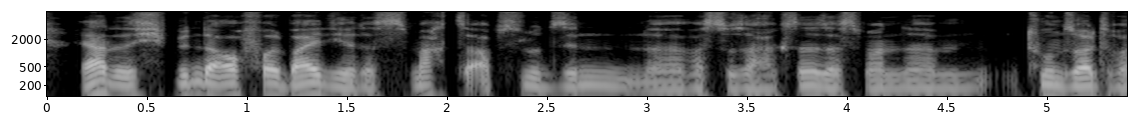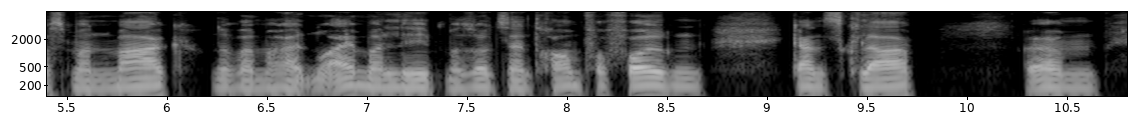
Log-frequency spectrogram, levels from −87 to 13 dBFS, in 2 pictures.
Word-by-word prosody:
ja, - - +7
d 100 - 0
ich 100 - 0
bin 110 +2 -4
da - - +7
auch 105 0 +4
voll 110 - +3
bei 105 +2 +6
dir. 90 -4 -2
Das 85 0 -4
macht - - -5
absolut 95 -3 -4
Sinn, 90 -3 -6
äh, 80 +1 -6
was 85 0 -4
du - - -3
sagst, 80 -1 -5
ne, 100 0 +1
dass 85 -1 -2
man, 85 0 -5
ähm, 85 0 -8 0.2
tun 105 -3 -2
sollte, 95 -1 +3
was 85 0 -3
man 85 -1 -3
mag, 95 +2 +3
ne, 90 -1 -6
weil 85 -1 -1
man 85 +1 -5
halt 80 - 0
nur - - +1
einmal 95 -2 +2
lebt, 90 0 0
man 85 0 -5
sollte 90 -2 -1
seinen 85 -1 -1
Traum 95 +4 -2
verfolgen, 95 0 +2 0.4
ganz 90 -2 +1
klar. 95 +1 +4 0.6
Ähm, 85 -1 0
90 Hz, 230 wpm, -25 LUFS, 85-95 Hz, 0.6 s, ja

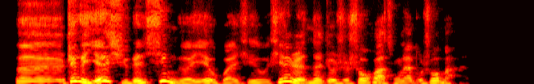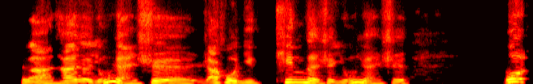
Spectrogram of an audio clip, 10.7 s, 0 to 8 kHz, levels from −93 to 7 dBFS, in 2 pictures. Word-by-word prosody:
呃， 155 0 -3
这 325 - +4
个 240 - +7
也 265 - +7
许 135 - -3
跟 170 +9 +3
性 305 - +2
格 120 -2 -4
也 130 +5 -3
有 - - 0
关 125 +3 -9
系， 120 -1 -9
有 110 -1 -7
些 270 +6 0
人 150 - +4
呢， 175 -2 0
就 155 -2 -3
是 135 +1 -8
说 175 +10 -1
话 200 - 0
从 130 +5 -11
来 155 -1 -7
不 - - -12
说 190 +10 -1
满。 175 - -10 1.0
对 145 - -3
吧， 130 -5 -1
他 160 +2 +2
这 165 -1 0
永 210 - 0
远 120 - +1
是 130 -2 0
然 175 - +1
后 195 0 +4
你 120 -6 -6 0.2
听 230 -1 +2
的 175 -8 +3
是， 145 +2 -5
永 135 - -2
远 135 - -2
是 145 +3 -7 0.9
我 260 +4 +6
155 Hz, 235 characters per minute, -24 LUFS, 125-185 Hz, 1.0 s, 个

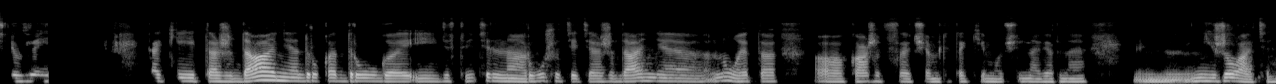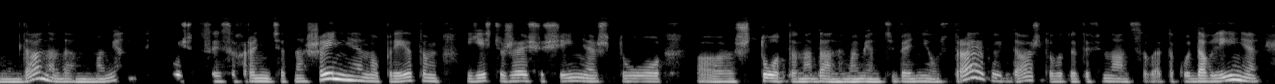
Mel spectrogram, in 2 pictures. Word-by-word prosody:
уже 145 +1 -2
есть 145 -1 -7 1.0
какие-то 155 -2 -2
ожидания 160 +6 +5
друг 155 0 -1
от 150 -2 0
друга. 145 -2 +1
И 140 0 -3
действительно, 145 -1 -2
рушить 155 +1 -4
эти 135 -1 -4
ожидания, 140 0 -2
ну, 165 -2 -2
это, 140 0 -3 0.4
а, 130 0 -2
кажется 135 0 -3
чем-то 130 0 -5
таким 135 0 -6
очень, 130 +2 -6
наверное, 130 0 -4 0.5
м, 65 -1 -1
нежелательным, 125 -6 +1
да? 230 - +2
На 225 - +4
данный 125 -1 0
момент. 140 +10 -2 0.5
Хочется 455 - -3
и - - -2
сохранить 140 +1 -1
отношения, 200 - +7
но 145 -4 0
при 135 +1 0
этом 160 -3 +1 0.3
есть 145 +4 -1
уже 150 +2 +2
ощущение, 150 0 0
что, 135 0 -2 0.3
а, 125 - -2
что-то 140 0 +2
на 130 +1 0
данный 130 -2 +1
момент 130 -1 +2
тебя 130 0 -2
не 135 0 0
устраивает, 155 - 0
да, 180 +6 -1
что 190 -8 -9
вот 130 -1 -5
это 125 0 -3
финансовое 130 -2 -6
такое 130 0 -6
давление, 145 +4 +4
140 Hz, 120 wpm, -23 LUFS, 130-155 Hz, 1.0 s, отношения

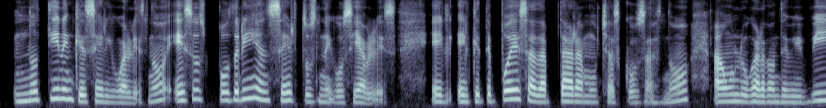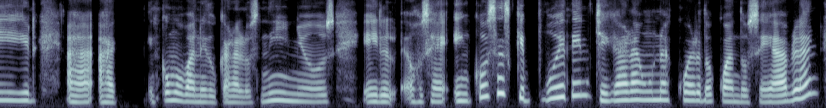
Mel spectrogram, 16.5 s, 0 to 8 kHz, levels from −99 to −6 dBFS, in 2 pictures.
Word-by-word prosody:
no 205 +4 -3
tienen 265 0 +1
que 185 -5 -1
ser 185 0 +6
iguales, 160 -2 -6
¿no? 205 +6 -5
Esos 225 +4 +4
podrían 235 +3 -2
ser: 220 -1 +8
"Tus 185 -2 -3
negociables". 165 -4 +1 0.3
El 185 -1 -3
el 185 - -2
que 195 +2 -5
te 195 +1 -6
puedes 250 +4 +3
adaptar 190 +1 +1
a - - 0
muchas 170 -1 -4
cosas, 160 +1 -4
¿no? 215 +6 -7 0.3
A 185 - +3
un 195 +1 -4
lugar 180 -1 -2
donde 175 -1 -6
vivir, 215 +6 -3 0.3
a 175 0 +1
a 170 -1 0 0.5
cómo 220 -2 -3
van 185 -2 0
a 175 - -4
educar 170 0 -6
a 165 - 0
los 160 +3 0
niños, 195 -3 -2 0.3
el 180 0 -2
O 180 - -7
sea, 185 -1 +5
en 205 0 -1
cosas 335 - +6
que 285 - 0
pueden 305 - -1
llegar 220 +1 +1
a 240 - +3
un 235 0 -3
acuerdo, 220 -4 -3
cuando 185 -3 -2
se 175 +1 +5
hablan. 250 - +3
195 Hz, 180 wpm, -24 LUFS, 180-230 Hz, 0.5 s, ser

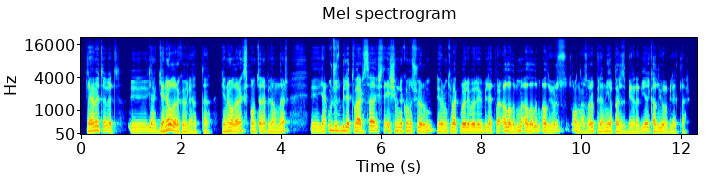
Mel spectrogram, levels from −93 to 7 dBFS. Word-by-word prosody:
Evet, 170 +4 +3
evet. 155 -4 -2 0.2
Eee, 145 - -5 0.3
ya, 150 -1 0
genel 145 +6 +3
olarak 155 -10 +6
öyle 130 -1 -1
hatta. 120 0 -7 0.2
Genel 140 +3 +1
olarak 155 +3 +3
spontane 155 -1 -1
planlar, 145 +5 -2 0.4
eee, 150 - -5
ya, 145 -1 -2
ucuz 180 -3 0
bilet 155 -1 +2
varsa, 160 +3 +4
işte, 155 - -7
eşimle 155 0 -1
konuşuyorum 155 +3 -1
diyorum 150 -1 0
ki: 150 +1 -5
"Bak, 150 0 +1
böyle 150 -1 +5
böyle 145 0 +3
bir - - -9
bilet 145 -3 -2
var, 145 0 +1
alalım 150 -4 +2
mı? 170 +2 0
Alalım." 155 +4 +1
alıyoruz. 155 +6 -2
Ondan 150 -11 -3
sonra 140 +6 -1
planı 140 -2 -1
yaparız 130 -4 -1
bir 125 - -3
ara 120 +2 -5
diye 150 +3 +1
kalıyor 145 -3 +1
o 120 - -7
biletler. 120 +1 -10
150 Hz, 205 wpm, -23 LUFS, 140-160 Hz, 0.4 s, olarak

